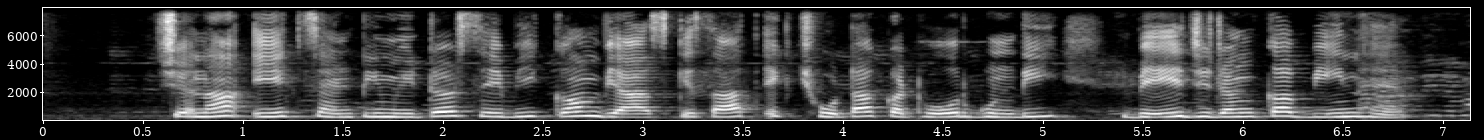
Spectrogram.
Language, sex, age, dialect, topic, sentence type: Hindi, female, 46-50, Awadhi Bundeli, agriculture, statement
